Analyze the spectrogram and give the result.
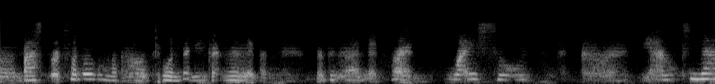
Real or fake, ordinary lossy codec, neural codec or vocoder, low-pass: fake; Opus, 32 kbps; codec, 44.1 kHz, 0.9 kbps, DAC; 7.2 kHz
